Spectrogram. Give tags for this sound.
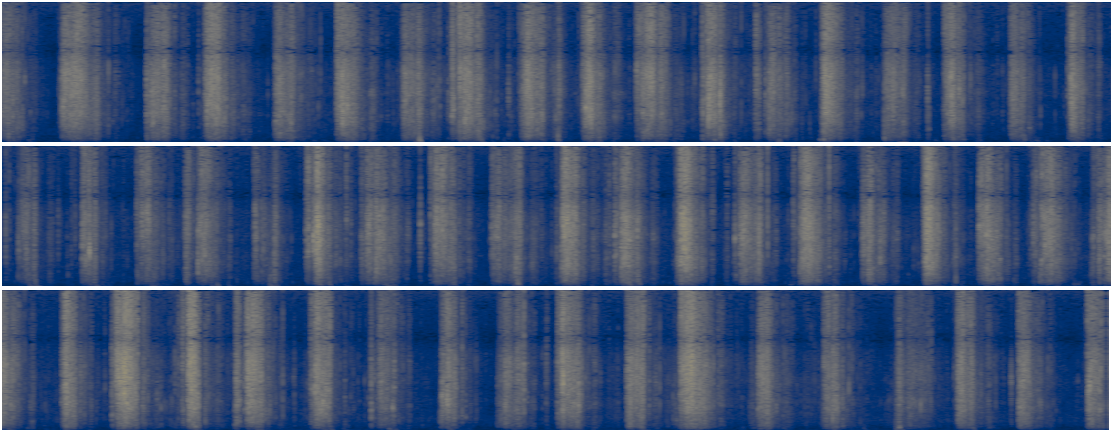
field-recording; footsteps; leaves; wet

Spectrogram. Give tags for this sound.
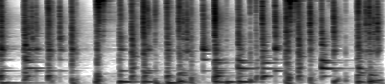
loop; rhythm; india; percussion

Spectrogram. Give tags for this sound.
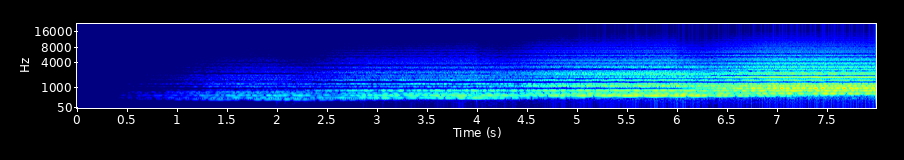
ambient; atmosphere; beautiful; chill; dreamy; drone; evolving; pad; rnb; smooth; soft; soundscape; synth

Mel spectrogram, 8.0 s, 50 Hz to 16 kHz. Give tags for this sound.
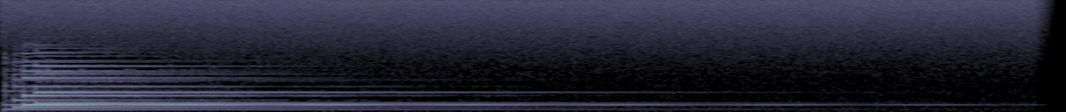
collab-2; Jordan-Mills; mojomills; guitar; el; lo-fi; vintage; lofi; tape

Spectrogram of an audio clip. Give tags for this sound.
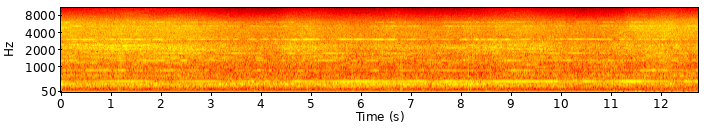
household; noise; vacuum

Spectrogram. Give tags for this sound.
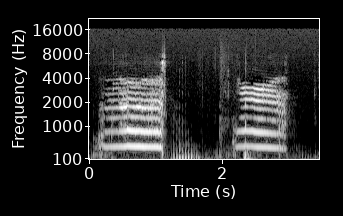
animal; animals; cat; cats; domestic; feline; kitten; kitty; meow; meowing; mew; pet; pets; purr; purring

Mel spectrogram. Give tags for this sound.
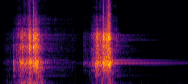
Metal; Hit

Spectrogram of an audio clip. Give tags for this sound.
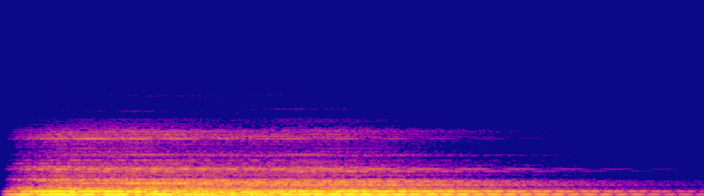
machine; worlds; alien; mechanical; war

